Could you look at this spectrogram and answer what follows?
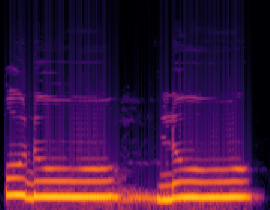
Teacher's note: واو ساکن سے پہلے کسی بھی حرف کے اوپر پیش ہو تو ایسا واو واو مدہ کہلاتا ہے. واو مدہ کو 2 حرکت کی مقدار کھینچ کر پڑھتے ہیں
